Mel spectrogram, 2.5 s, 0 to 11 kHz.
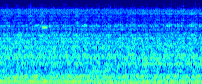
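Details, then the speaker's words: Komatsu D65EX bulldozer diesel idling steadily with no knock once cylinder 5, with the leaking injector, is cut out via the cylinder cut-out menu; the injector knock stops. "перестала стучать в пятом цилиндре форсунка влез"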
